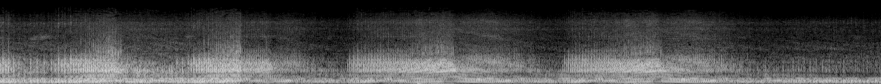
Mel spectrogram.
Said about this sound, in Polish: zobaczycie, jak mógłby brzmieć, jeśli zamontujecie na przykład wydechy z modelu M11 Cafe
